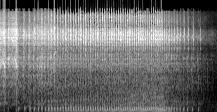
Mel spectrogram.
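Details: Motorcycle single with no compression from a stuck intake valve, valve clearance adjusted, started with the valve cover off: brief cranking, then an even, quick steady putter before shutoff, a clean healthy run.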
